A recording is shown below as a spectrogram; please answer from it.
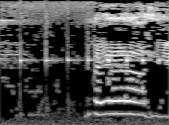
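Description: Cải lương opera singing: after a brief lull with a few faint clicks, a woman's voice comes in about a second in, sliding up onto a long held note.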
